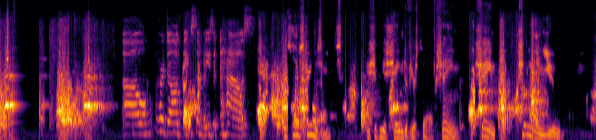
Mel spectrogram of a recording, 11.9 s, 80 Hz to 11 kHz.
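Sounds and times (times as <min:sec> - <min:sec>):
dog barking: 0:00.0 - 0:02.2, 0:03.6 - 0:04.0, 0:05.1 - 0:08.4, 0:09.4 - 0:11.2
speech: 0:03.3 - 0:11.3
laughter: 0:05.7 - 0:06.8, 0:07.4 - 0:11.2.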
